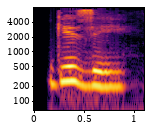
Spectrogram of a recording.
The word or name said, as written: gizzy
